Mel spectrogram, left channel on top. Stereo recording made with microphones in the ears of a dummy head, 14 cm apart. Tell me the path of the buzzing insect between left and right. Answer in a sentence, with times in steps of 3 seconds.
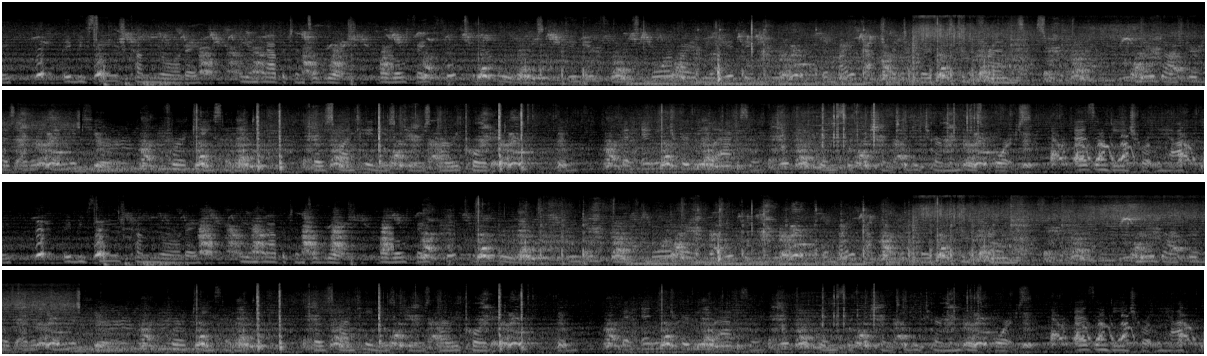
In this clip you hear the buzzing insect on the left from 0 s, in the centre from 9 s and on the left from 15 s.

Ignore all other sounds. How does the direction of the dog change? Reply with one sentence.
In this clip you hear the dog go from the right side to the left.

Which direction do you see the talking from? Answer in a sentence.
In this clip you hear the talking on the left.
